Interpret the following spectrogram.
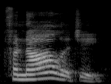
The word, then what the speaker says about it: phonology: to the next word phonology oh yeah i'm interested in that phonology the person phonologist phonologist notice those o's they're not all the same sound they're all different do you see the difference watch my mouth weak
